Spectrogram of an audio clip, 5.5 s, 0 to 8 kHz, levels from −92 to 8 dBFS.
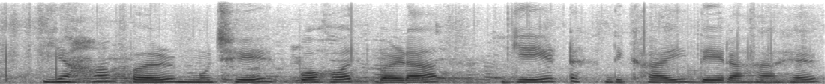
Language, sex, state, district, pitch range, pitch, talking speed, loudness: Hindi, female, Himachal Pradesh, Shimla, 205-240 Hz, 215 Hz, 110 wpm, -16 LUFS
